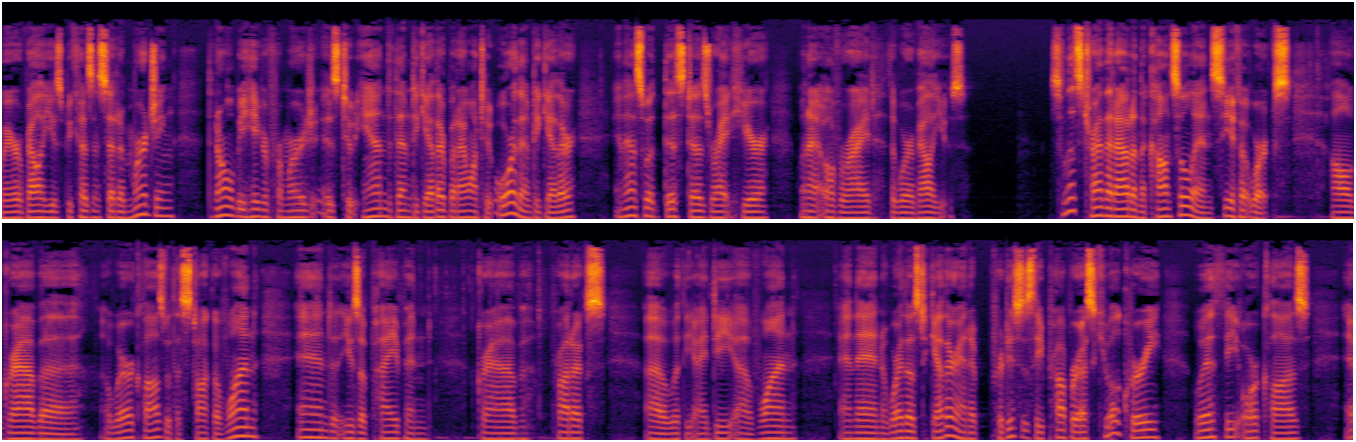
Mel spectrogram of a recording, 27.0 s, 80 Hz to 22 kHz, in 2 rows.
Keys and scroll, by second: 9.3 super+s.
